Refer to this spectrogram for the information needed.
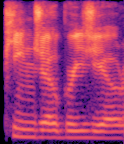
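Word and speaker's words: Pinot Grigio: Dude, I'm drinking a cup of Pinjo Grigio right now. – I think you absolutely nailed that. That's exactly how it's said.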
